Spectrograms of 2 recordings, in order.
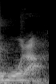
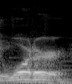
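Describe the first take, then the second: First: It is said in an Australian accent. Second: It is said in an American accent. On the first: "we say water" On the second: "They say water"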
